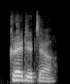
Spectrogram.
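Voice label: "creditor", Indian English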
